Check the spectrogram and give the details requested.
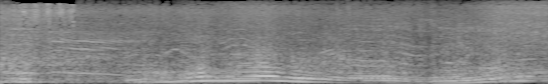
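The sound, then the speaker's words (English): A Ford Escort rally car, the first of the Escorts, driven by Phil Collins from Wales, revs hard and climbs in pitch as it speeds past, the whine rising and falling with gear changes, loud with no voices. “This is the first of the escorts.”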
